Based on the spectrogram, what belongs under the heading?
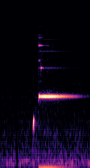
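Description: A phone notification ding: a brief soft blip followed by a bright, sustained high chime that rings out and slowly fades over a low background hum, with no talking.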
